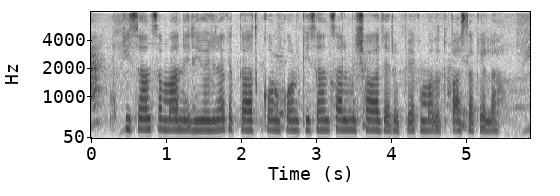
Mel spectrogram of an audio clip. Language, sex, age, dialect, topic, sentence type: Bhojpuri, female, 18-24, Northern, agriculture, question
